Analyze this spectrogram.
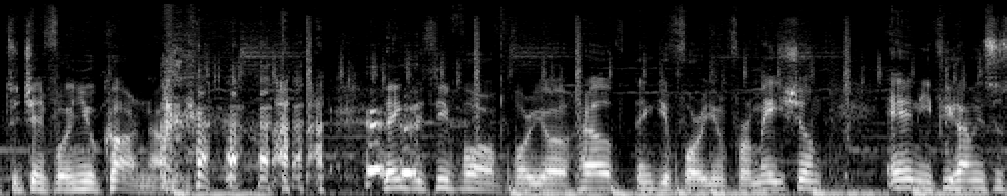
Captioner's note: laughs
